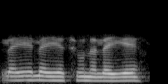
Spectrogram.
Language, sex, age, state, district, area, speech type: Manipuri, female, 45-60, Manipur, Churachandpur, urban, conversation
